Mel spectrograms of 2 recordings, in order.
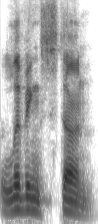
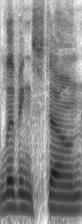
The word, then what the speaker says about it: Livingston: One is um people have been asking us how to say the name properly and that's Parker Livingston. So I've been saying Living Stone off and on for months because it looks like Livingstone.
